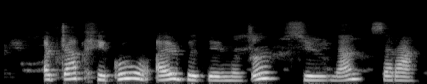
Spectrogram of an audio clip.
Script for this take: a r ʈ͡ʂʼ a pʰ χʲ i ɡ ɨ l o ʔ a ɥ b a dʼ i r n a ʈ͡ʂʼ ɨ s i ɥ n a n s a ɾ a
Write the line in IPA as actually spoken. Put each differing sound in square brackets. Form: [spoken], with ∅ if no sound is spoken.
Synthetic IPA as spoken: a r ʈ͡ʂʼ a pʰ χʲ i ɡ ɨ l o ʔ a ɥ b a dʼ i r n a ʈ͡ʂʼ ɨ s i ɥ n a n s a ɾ a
